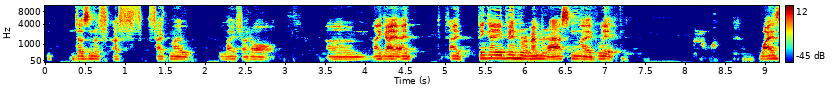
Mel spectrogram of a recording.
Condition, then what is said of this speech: Stuttering. I have an okay time talking with you, but then outside of this situation, like when I'm talking at school, it's harder for me.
